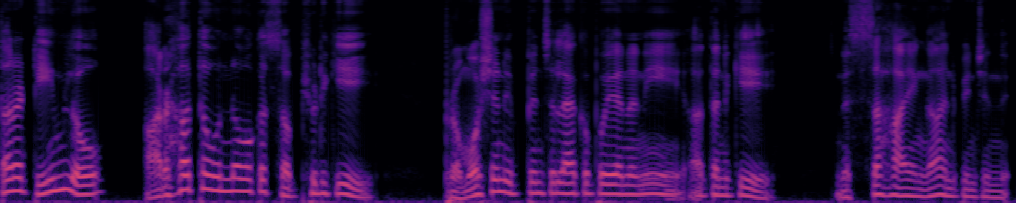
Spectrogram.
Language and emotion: Telugu, sad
